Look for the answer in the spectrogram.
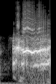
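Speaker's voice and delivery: high squealing laugh; sudden bright giggle burst; burst of high laughter. Real, not acted. Laughing at own joke.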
